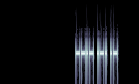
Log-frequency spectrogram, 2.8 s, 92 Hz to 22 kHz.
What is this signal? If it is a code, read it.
Morse code, heard as a keyed tone, about 46 wpm, 700 Hz. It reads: QRA
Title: Q-Codes with Spoken Meaning - 45wpm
